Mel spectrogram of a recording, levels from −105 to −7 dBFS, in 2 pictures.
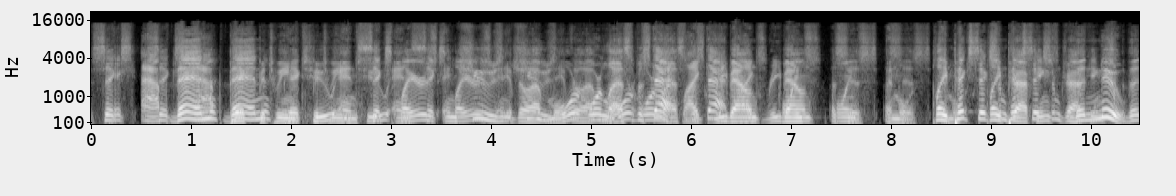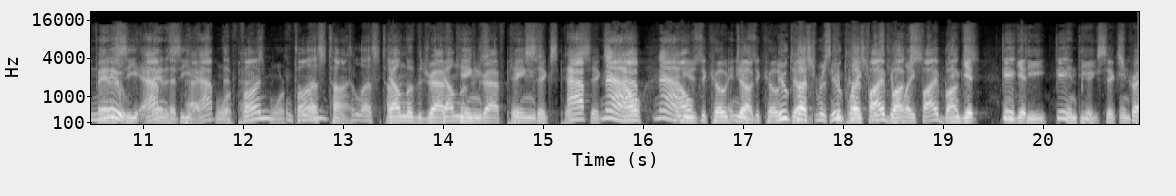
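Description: A second, slower capture path has likely mixed the same speech in twice, producing a doubled audio track throughout. A full-band copy trails the original by about half a second, roughly 5 dB quieter, with no decay or room colour.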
